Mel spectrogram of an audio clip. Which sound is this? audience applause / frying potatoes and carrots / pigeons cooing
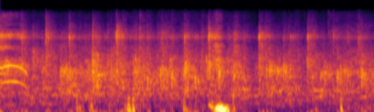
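audience applause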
